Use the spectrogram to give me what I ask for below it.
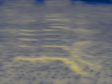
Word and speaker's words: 카메라: But if you pronounce it too much like the English word camera, no Korean person will really think that you're speaking Korean.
